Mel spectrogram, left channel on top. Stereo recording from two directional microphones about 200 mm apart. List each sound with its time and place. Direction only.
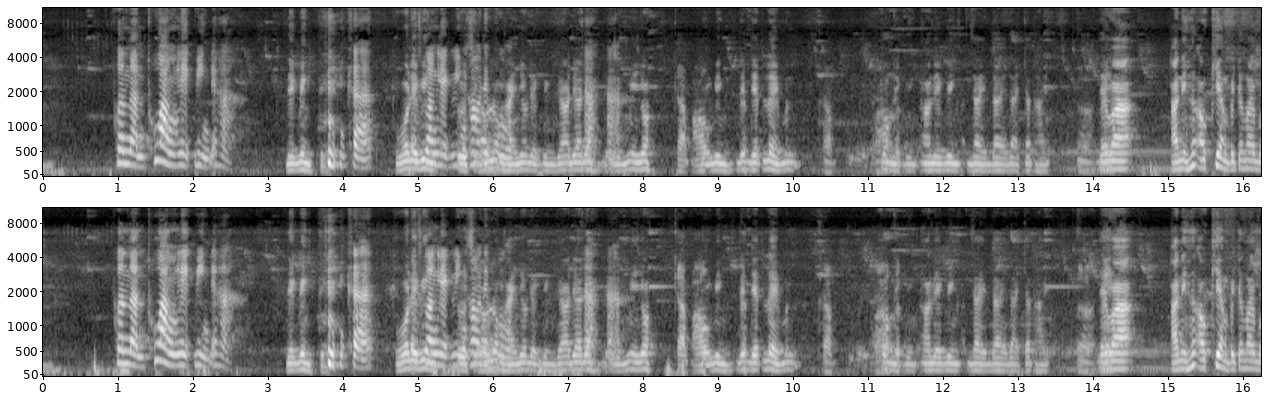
0.9 s a woman's voice: centre (ahead or behind)
3.2 s speech: 10° right (ahead or behind)
5.6 s speech: 10° left (ahead or behind)
6.0 s a woman's voice: 10° right (ahead or behind)
7.9 s speech: 10° right (ahead or behind)
8.4 s speech: 45° right (ahead or behind)
9.5 s speech: 15° right (ahead or behind)
10.4 s speech: 45° right (ahead or behind)
11.7 s speech: 10° right (ahead or behind)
